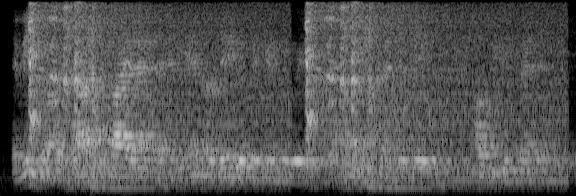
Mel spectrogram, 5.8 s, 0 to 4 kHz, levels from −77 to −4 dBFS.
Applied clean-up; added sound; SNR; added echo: none; Car; 0 dB; reverberation time 1.2 s.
